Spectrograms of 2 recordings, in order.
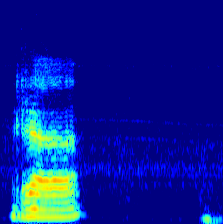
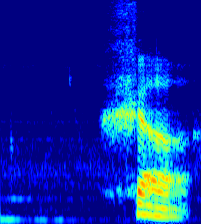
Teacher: Now in the retroflex, the sonorant is ra, and the sibilant is sha.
